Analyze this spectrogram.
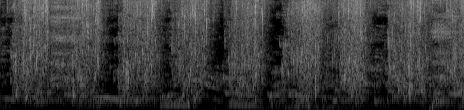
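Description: Legs wading through shin-to-knee-deep flood water, a slosh and swish of water with each stride, a little more than one step a second.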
